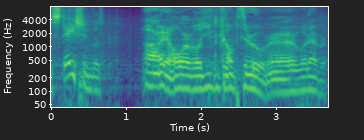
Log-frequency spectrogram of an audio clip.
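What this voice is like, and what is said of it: Bad imitation of another person's voice. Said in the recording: “my horrible Pooh Hef impersonation”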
